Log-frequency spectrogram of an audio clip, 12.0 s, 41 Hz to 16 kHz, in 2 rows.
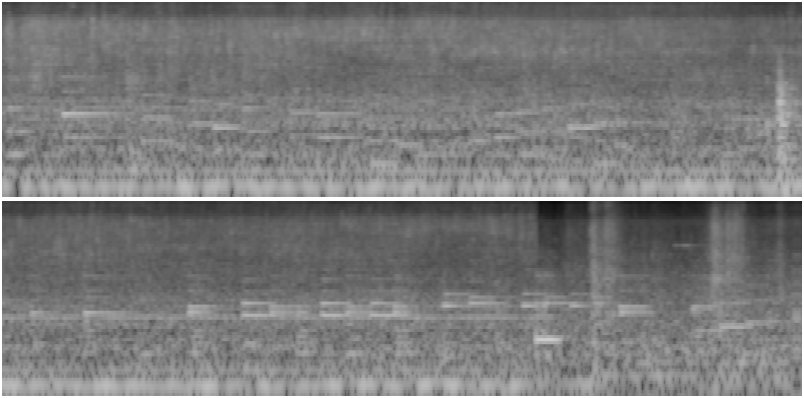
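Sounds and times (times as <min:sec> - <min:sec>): food sizzling in a pan: 0:00.0 - 0:10.1
background music melody: 0:06.2 - 0:12.0.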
